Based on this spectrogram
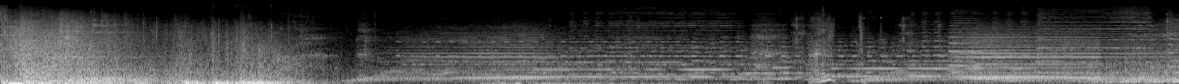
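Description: A bomb explosion in an animated film: a loud, broad rumbling blast that roars for about three seconds, then gives way to softer sustained tonal sounds.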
